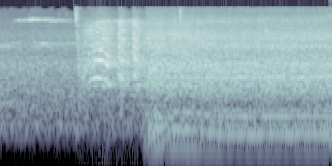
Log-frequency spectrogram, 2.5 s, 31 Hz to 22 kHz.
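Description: A 2019 Honda CBR650R's inline-four engine being started: a short burst of starter cranking about half a second in, then the engine catches and settles into a steady idle through its stock exhaust.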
